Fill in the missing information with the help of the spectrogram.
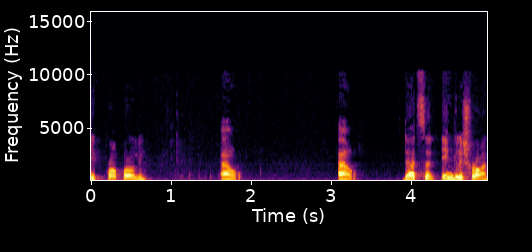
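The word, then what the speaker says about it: ر: There is a repetition of the ra. He actually pronounced several ra's. We just want one ra.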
